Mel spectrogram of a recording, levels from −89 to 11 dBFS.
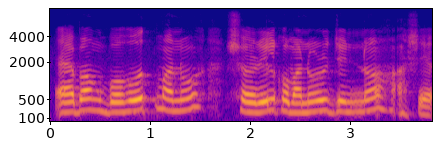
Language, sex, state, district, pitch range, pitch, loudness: Bengali, female, Assam, Hailakandi, 220-260 Hz, 240 Hz, -15 LUFS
